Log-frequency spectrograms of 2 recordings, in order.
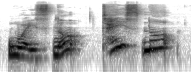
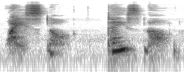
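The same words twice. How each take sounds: First: Said in the usual way. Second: Whispered rhyme; voiceless chant. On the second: Shown as a demonstration. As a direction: hush it like a secret. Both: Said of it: "Shall we try?".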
